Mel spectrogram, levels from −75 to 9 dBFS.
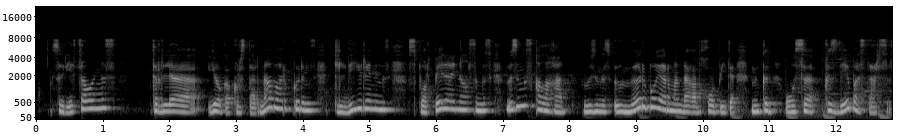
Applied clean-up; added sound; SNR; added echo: none; none; none; none.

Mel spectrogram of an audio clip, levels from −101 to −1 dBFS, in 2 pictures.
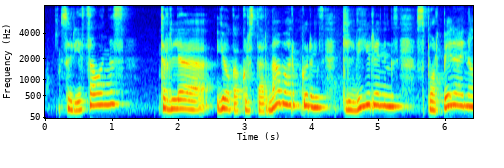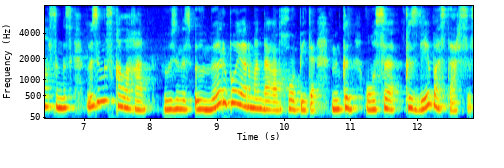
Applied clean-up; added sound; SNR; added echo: neural mask model Resemble Enhance denoiser.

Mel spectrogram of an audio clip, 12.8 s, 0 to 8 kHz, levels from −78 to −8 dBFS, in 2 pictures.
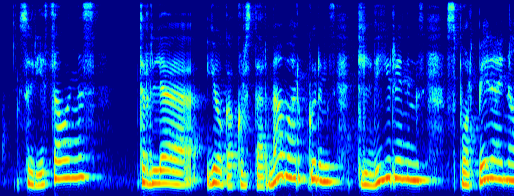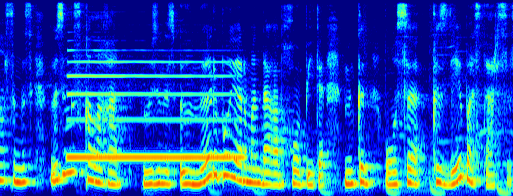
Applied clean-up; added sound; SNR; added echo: none; Wind instrument, woodwind instrument; 2 dB; none.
